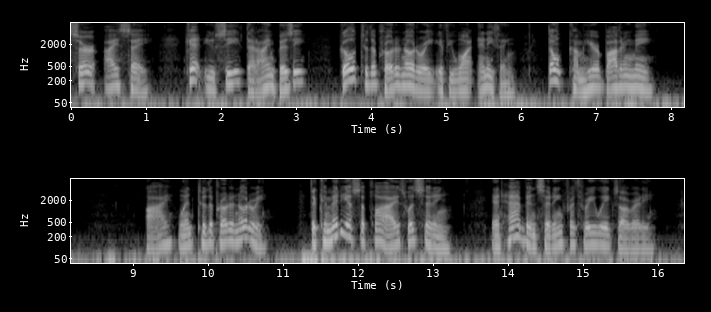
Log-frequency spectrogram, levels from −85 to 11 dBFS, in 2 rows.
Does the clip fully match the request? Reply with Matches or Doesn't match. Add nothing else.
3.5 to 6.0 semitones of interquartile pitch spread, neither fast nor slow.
Matches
